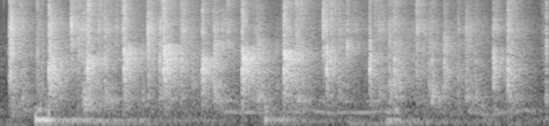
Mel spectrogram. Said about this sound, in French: C'est une bonne réponse. On peut les applaudir.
